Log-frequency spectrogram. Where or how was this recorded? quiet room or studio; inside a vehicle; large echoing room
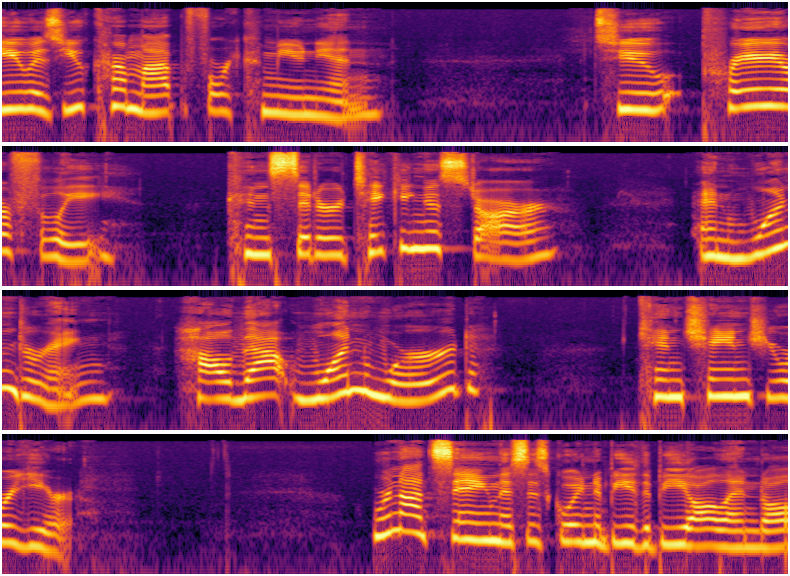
large echoing room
